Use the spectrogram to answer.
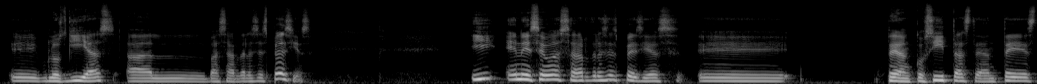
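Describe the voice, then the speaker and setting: Young colombian guy rambling thru a travel story, kinda high voice, warm and soft tone. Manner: chatty, rambling, animated retelling. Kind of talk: casual storytelling.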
